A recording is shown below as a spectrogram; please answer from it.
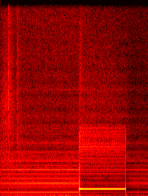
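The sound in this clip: A single steady mid-pitched telephone beep during a call, about a second long, rising sharply out of a constant low hum and cutting off abruptly.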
